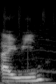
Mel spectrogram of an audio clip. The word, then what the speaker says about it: Irene: english name first because in english we just pronounce it as irene it's a proper english name so let's just say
